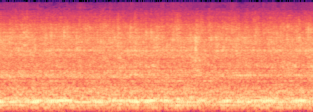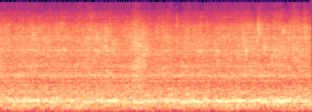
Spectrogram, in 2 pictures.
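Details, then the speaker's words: Toilet after replacing a fill valve that had been hissing and running nonstop. A steady, even rush of water filling the tank with no whistle, squeal or hammering, then it stops. Normal tank refill. "yeah let's try there's no noise right it's fresh"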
